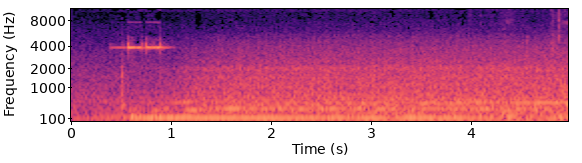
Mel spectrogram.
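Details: Vornado EVAP3 evaporative humidifier, new out of the box, first start: a brief beep, then the fan starts with a steady low hum and a faint tone above it, rougher than a new unit should sound; the unit was defective and replaced.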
